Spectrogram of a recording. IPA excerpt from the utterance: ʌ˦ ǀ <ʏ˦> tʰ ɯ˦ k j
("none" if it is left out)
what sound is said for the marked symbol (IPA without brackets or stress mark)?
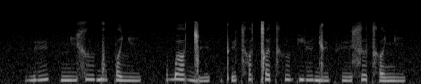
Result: ə˦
